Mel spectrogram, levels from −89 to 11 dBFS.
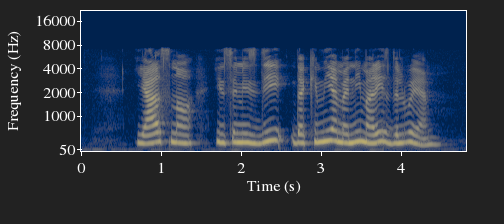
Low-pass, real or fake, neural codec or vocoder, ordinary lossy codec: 7.2 kHz; real; none; MP3, 96 kbps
